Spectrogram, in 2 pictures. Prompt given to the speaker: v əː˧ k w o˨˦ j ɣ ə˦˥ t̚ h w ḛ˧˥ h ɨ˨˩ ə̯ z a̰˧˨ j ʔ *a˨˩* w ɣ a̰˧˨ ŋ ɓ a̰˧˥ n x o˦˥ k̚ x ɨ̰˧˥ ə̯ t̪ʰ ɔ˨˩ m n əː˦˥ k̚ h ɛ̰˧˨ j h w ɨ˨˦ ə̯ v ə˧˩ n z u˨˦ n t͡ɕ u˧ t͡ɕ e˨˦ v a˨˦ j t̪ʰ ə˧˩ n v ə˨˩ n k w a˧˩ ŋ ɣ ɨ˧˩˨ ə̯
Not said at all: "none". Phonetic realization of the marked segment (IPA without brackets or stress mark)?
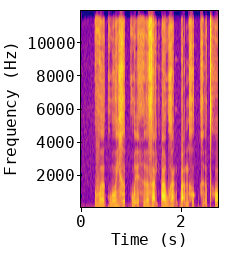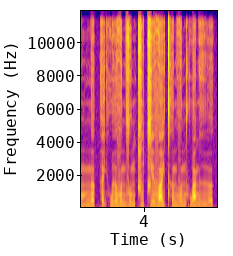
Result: a˨˩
